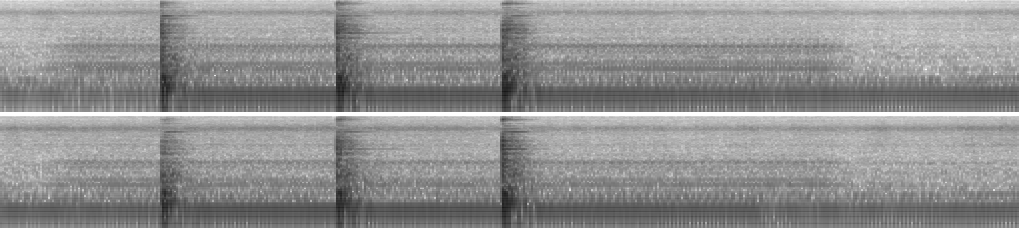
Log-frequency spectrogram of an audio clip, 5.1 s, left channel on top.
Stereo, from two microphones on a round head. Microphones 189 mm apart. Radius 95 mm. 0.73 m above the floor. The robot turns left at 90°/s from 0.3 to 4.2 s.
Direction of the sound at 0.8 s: 80° left.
